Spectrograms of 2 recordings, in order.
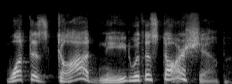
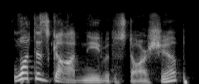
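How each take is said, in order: First: Slow, deliberate Kirk line, higher; a light imitation of Kirk, slow and pointed; quoting Kirk. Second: Said in the usual way. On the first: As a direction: drag out each word like Captain Kirk. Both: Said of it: "They're talking about Star Trek".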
